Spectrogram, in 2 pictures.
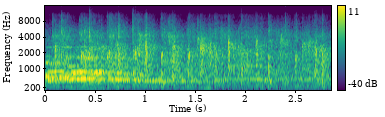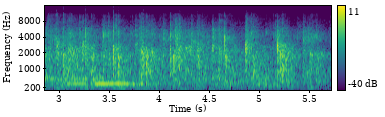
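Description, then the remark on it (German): A crowd applauds enthusiastically, dense overlapping hand claps forming a steady, lively wash of sound that stays fairly loud throughout, with a few faint voices and cheers mixed in. “Genau, okay, das war ein sehr enthusiastischer Applaus.”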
